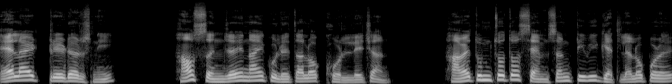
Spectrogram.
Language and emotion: Goan Konkani, neutral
